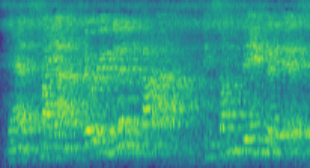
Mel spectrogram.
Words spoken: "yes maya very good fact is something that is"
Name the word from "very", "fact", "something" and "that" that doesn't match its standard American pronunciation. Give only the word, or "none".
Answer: fact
